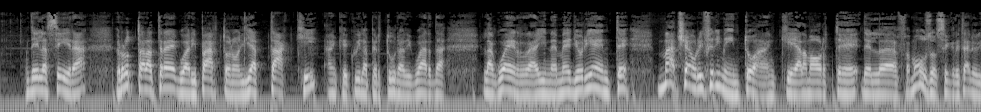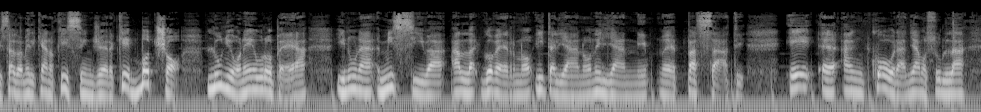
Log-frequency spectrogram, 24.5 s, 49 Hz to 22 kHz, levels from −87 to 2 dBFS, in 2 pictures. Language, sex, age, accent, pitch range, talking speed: Italian, male, 40-59, native, 125-160 Hz, 115 wpm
